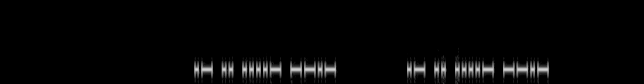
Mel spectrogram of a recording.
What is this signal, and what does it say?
Morse code, heard as a keyed tone, about 36 wpm, 700 Hz. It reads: AI4Q AI4Q
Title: USA Call Signs - 4 Characters - Repeated 2x - 35wpm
